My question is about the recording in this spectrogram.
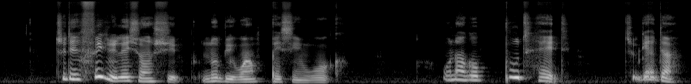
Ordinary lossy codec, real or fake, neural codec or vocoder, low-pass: none; fake; autoencoder, 48 kHz, 128 numbers a frame, DAC-VAE, trained on Japanese speech; none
